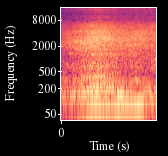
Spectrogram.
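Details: Generator that was hard to start, running after a carburetor and spark plug replacement; steady, even low engine drone holding constant speed with no misses or knocks; running smoothly and healthy.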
